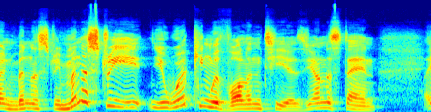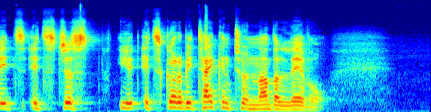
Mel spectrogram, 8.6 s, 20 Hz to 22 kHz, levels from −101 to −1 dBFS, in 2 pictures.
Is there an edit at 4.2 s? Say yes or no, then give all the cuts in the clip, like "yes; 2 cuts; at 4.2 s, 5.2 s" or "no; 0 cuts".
yes; 2 cuts; at 4.2 s, 5.4 s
